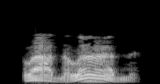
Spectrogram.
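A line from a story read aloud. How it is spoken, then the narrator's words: Conciliatory grumble. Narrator (Russian): примирительно проворчал комиссар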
